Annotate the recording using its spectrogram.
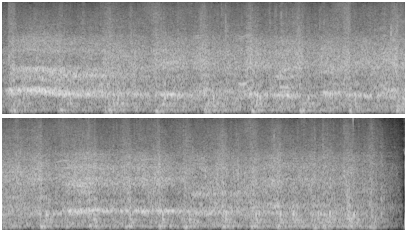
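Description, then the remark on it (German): A large stadium crowd of FCB football fans sings one of their club songs together as a chant, a loud, sustained wall of voices with a steady rhythm and a dense roar filling the space throughout. “ein Song, den natürlich die Fans auch immer wieder im Stadion singen, ist der hier.”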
